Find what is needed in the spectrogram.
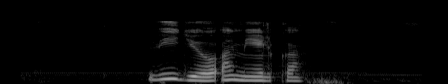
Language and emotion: Russian, neutral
